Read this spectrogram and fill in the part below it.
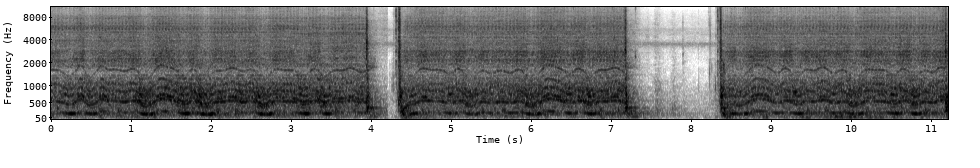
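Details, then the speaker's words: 1952 Dodge Power Wagon, unused for 16 years, with fuel poured into the intake: slow, uneven starter grind in short bursts, turning the engine lazily without firing; it is possibly flooded. "She ain't spinning over so quick."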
